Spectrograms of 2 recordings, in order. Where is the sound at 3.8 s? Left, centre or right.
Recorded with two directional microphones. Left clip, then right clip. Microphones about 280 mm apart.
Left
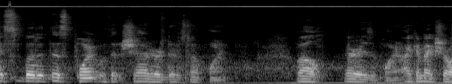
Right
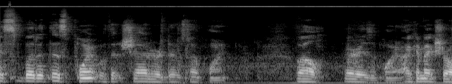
Right.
